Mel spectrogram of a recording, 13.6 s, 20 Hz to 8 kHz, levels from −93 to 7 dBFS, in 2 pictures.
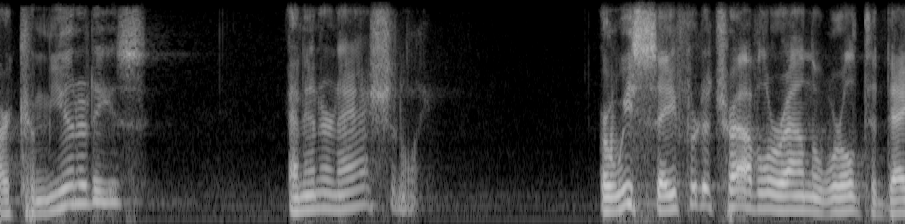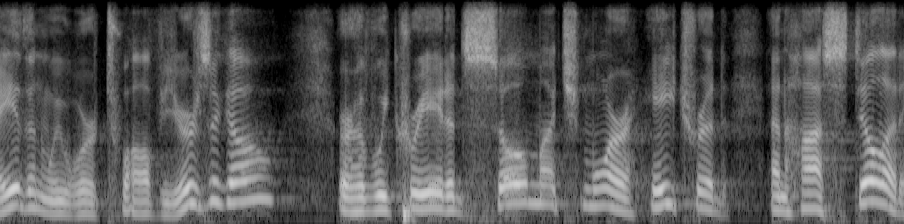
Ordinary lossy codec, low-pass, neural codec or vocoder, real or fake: Opus, 32 kbps; 7.2 kHz; none; real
